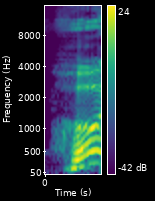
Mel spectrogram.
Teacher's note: ह जो है वह संघर्षी व्यंजन होता है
